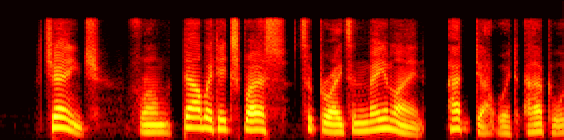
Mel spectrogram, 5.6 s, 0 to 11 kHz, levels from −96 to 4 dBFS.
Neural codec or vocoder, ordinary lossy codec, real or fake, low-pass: codec, 16 kHz, 0.5 kbps, FunCodec, trained on Chinese and English, 25 frames a second; none; fake; 7.2 kHz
